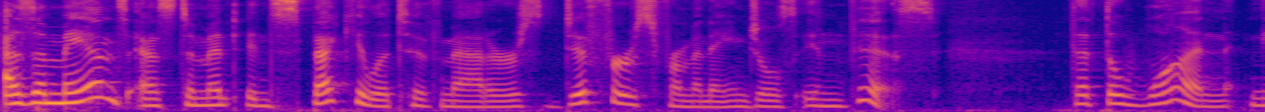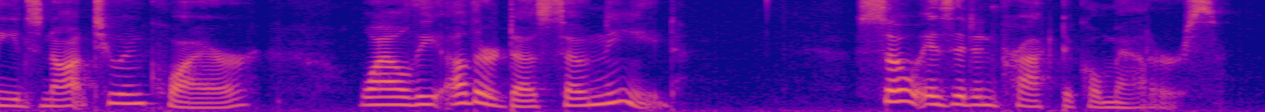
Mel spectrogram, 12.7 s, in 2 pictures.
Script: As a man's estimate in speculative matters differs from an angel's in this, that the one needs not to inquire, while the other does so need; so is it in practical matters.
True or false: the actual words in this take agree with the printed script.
true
